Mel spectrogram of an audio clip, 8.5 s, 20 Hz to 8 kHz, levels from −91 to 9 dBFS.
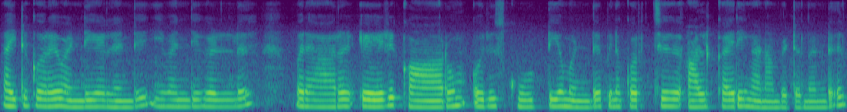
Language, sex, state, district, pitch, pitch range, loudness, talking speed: Malayalam, female, Kerala, Kasaragod, 180 Hz, 175-190 Hz, -17 LUFS, 105 wpm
